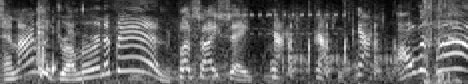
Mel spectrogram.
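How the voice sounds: A cartoonish character voice, high-pitched and fairly quick, competes with loud background noise.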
